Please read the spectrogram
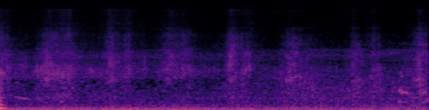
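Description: Faint footsteps on grass over a steady low rumble, as of wind on the microphone.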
